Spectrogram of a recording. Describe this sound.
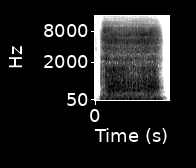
A large monster voice
beast, beasts, creature, creatures, creepy, growl, growls, horror, monster, noises, processed, scary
